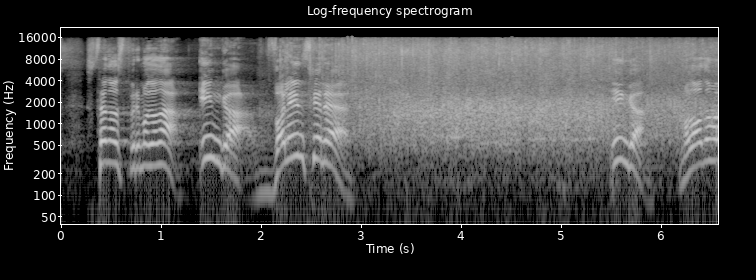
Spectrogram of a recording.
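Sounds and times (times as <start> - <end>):
speech: 0.4 - 3.0, 5.5 - 6.5
studio audience applause welcoming a guest onto a show: 2.5 - 6.5.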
